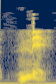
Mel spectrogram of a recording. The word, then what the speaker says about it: Mx: My prefix is MX, period, pronounced mix.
